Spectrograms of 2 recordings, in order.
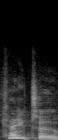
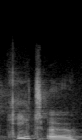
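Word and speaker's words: Cato: The first man he killed was an actor who mispronounced Kato as Keto on stage.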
